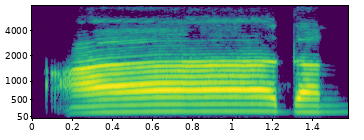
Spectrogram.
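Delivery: slow, long-held chanted reading of the word; drawn-out recitation. Shown as a demonstration. Teacher chanting a word slowly for students. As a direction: stretch each syllable like Quran recitation. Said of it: "শব্দ জুড়ে দিয়েছে দেখুন".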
